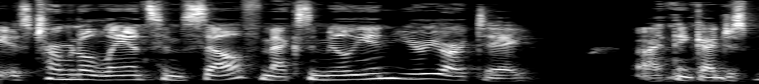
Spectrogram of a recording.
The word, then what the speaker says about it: Uriarte: It's technically Uriarte, which is Spanish, Mexican name.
